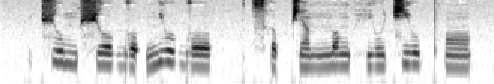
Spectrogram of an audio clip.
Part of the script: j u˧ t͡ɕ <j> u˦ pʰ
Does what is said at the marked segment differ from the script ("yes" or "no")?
no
